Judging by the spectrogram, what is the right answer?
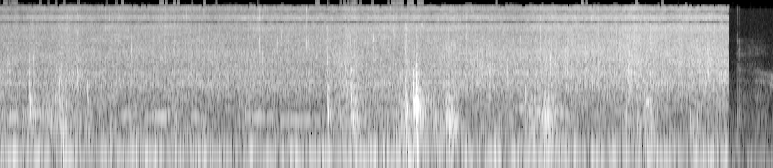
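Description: Soya methi (dill leaves) dropped into potatoes frying in a home kitchen pan, a steady loud sizzle and crackle with occasional stirring scrapes, cutting off abruptly near the end.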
